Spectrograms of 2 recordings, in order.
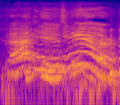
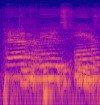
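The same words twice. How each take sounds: First: It is said excitedly, as an exclamation. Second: It is said calmly, as a plain statement.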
